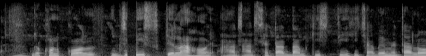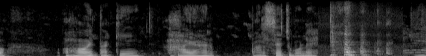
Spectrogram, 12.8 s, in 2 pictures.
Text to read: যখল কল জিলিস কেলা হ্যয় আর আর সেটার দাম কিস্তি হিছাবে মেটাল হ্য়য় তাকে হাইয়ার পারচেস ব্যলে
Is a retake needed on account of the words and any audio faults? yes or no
yes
